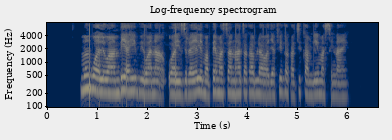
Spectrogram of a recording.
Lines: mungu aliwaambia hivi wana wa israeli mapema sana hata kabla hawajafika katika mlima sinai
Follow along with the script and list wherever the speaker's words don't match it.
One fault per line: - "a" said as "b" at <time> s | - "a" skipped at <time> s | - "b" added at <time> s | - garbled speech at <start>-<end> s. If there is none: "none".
none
